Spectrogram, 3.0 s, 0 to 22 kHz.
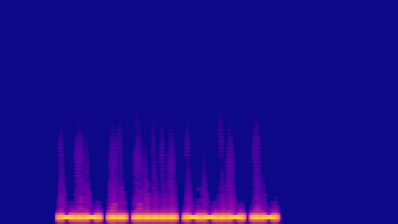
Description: Morse code, heard as a keyed tone, about 36 wpm, 700 Hz. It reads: KI5QA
